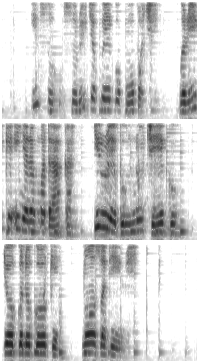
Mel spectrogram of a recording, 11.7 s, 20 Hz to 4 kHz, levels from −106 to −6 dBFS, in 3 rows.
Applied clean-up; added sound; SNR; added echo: neural mask model DeepFilterNet 3.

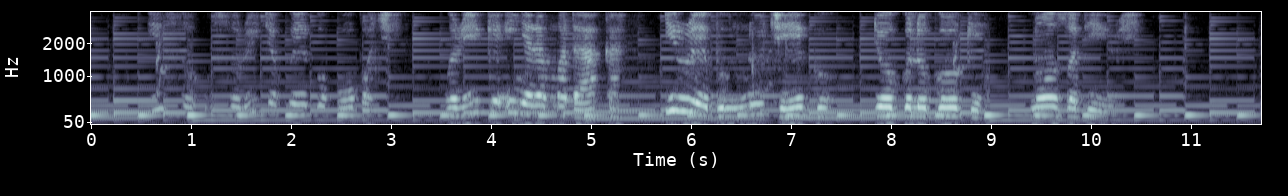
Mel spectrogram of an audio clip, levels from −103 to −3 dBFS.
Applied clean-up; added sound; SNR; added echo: none; Acoustic guitar; 9 dB; reverberation time 0.2 s.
